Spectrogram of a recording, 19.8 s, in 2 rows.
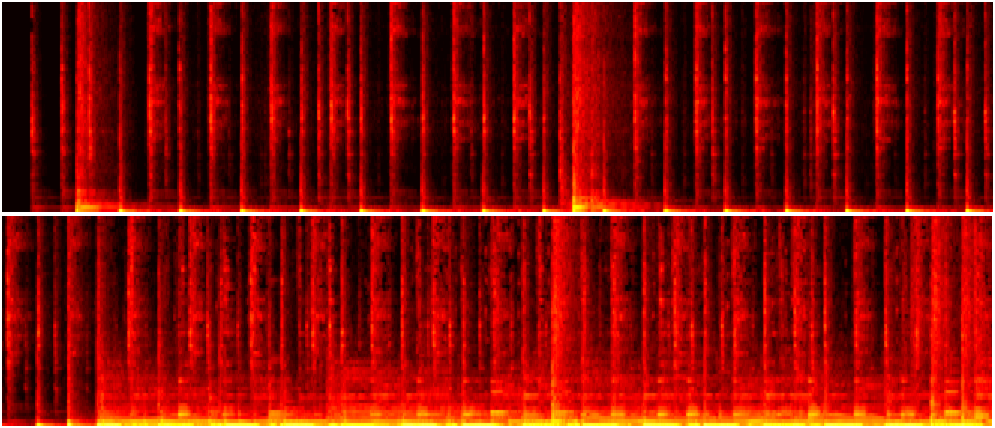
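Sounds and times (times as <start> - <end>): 
instrumental music: 0.3 - 19.8.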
